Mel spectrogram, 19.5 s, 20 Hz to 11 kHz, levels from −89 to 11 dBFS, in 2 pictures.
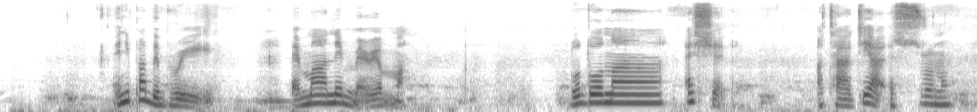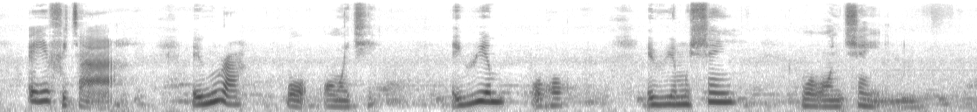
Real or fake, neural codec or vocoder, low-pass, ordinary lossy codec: real; none; 9.9 kHz; AAC, 64 kbps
